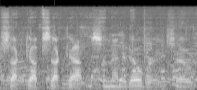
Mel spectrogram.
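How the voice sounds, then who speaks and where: A man's voice: on the low side, steady tone, moderate pace. Earnest man outdoors, crowd behind. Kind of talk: interview.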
